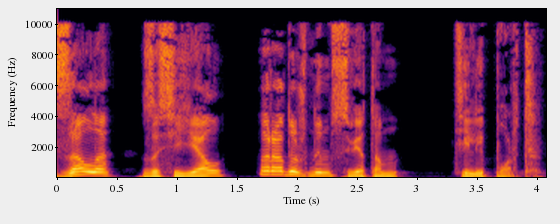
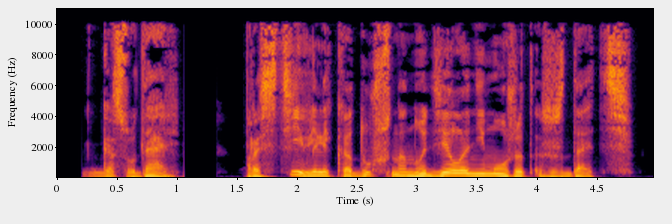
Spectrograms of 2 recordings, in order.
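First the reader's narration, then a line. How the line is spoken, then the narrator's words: Quiet but firm. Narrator (Russian): негромко, но твердо произнес епископ Валаама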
